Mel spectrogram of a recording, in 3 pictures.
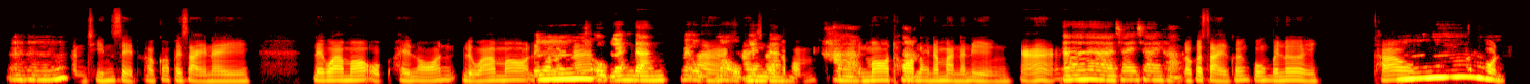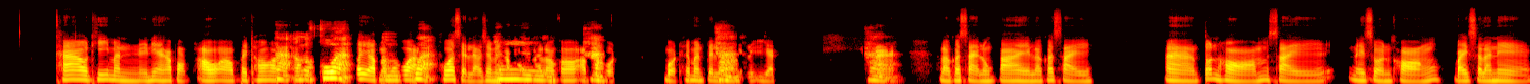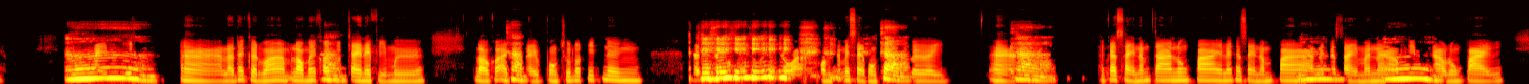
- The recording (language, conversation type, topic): Thai, unstructured, คุณรู้สึกอย่างไรเมื่อทำอาหารเป็นงานอดิเรก?
- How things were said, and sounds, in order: distorted speech; other background noise; tapping; laugh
